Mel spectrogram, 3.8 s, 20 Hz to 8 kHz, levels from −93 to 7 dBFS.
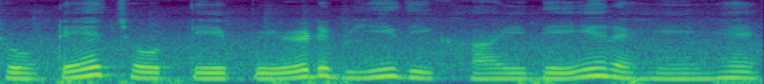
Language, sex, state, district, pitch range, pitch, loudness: Hindi, female, Madhya Pradesh, Umaria, 155-185 Hz, 165 Hz, -16 LUFS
